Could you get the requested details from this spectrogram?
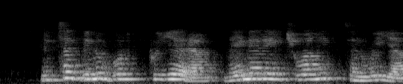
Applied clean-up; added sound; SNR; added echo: neural separator model SepFormer DNS4.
